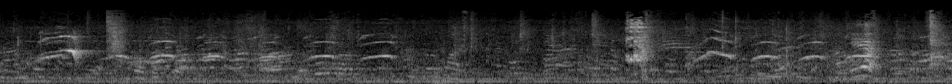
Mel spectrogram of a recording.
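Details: Scared baby macaque trapped and crying for help, giving many short arching whimpered coos in irregular succession, punctuated by a few brief harsh noise bursts, with faint voices or other background sounds underneath.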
